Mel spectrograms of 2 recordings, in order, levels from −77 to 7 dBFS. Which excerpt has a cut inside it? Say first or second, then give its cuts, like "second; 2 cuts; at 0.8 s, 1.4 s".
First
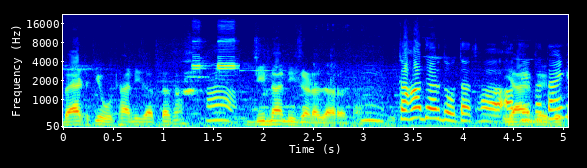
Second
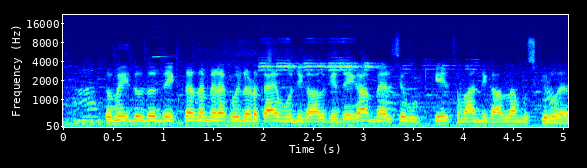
first; 2 cuts; at 1.8 s, 3.2 s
